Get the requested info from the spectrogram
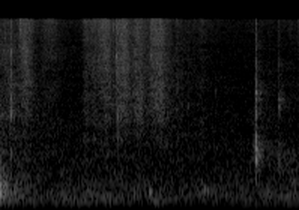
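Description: Near silence: faint rustling of over-ear headphones being pulled up from the neck onto the ears.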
